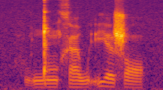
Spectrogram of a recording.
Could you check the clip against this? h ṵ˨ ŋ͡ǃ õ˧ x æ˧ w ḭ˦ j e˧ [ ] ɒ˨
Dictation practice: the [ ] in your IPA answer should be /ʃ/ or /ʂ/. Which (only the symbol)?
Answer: ʂ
